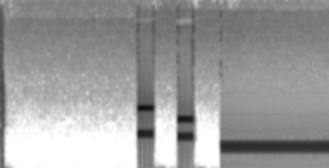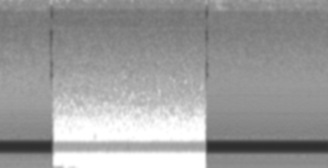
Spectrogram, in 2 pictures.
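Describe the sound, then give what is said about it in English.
Two quick keypad beeps, then a phone ringing with an incoming call: a long, steady electronic ring lasting about two seconds, a pause, and a second ring starting, clear with no voices. “Like, who's calling my phone?”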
